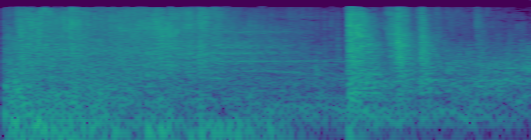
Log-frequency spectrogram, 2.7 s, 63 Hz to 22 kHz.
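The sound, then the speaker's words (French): Loud, rumbling cannon fire, a cannon like the one made in 1511 from a huge statue by Michelangelo, with a continuous roar of booming blasts, then a sharp new explosion about two-thirds through that echoes out, with no voices. “En 1511, une immense statue réalisée par l'artiste italien Michel-Ange a été transformée en canon.”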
